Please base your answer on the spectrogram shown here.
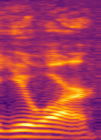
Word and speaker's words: Ur: pronounced it like it's ur it's a yeah it's a German word but I'm going to say you are uh this is the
